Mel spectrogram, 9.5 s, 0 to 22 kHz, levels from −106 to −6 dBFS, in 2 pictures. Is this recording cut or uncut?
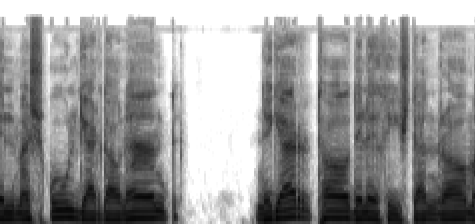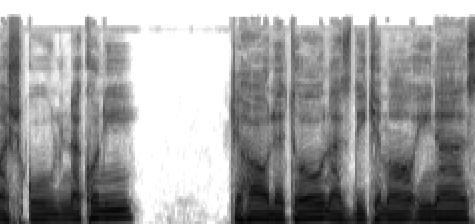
uncut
